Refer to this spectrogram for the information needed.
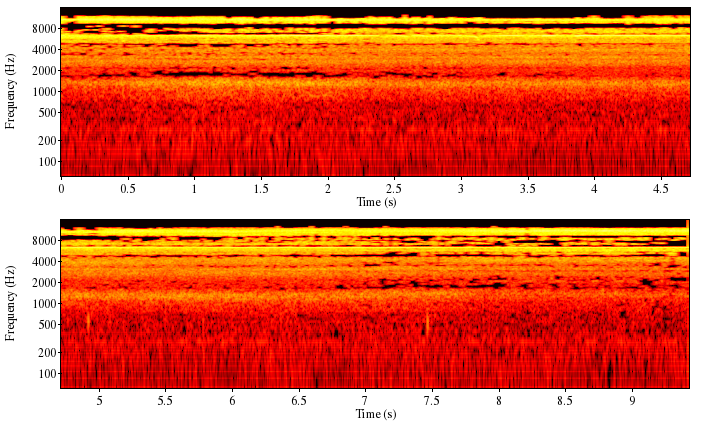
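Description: Steady high-pitched whine and hiss with water spray throughout; an ultrasonic dental scaler running during deep cleaning.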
